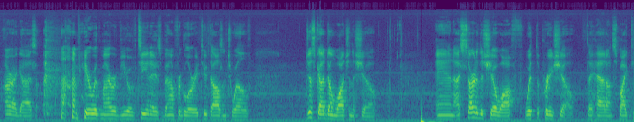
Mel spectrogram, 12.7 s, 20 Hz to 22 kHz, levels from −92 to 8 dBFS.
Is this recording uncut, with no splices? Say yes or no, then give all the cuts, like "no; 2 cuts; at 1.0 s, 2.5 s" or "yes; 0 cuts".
yes; 0 cuts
